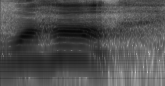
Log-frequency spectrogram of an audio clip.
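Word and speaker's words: वहाँ: அங்கே அப்படின்னா வஹா. ஹிந்தியில் வஹா அப்படின்னு ப்ரொனவுன்ஸ் பண்ணணும்.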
